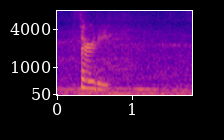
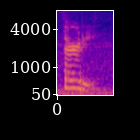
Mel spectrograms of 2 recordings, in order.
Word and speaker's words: thirty: Thirty. Thirty. No N sound.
